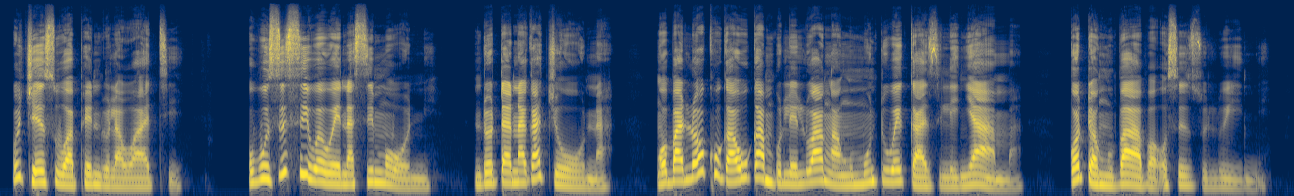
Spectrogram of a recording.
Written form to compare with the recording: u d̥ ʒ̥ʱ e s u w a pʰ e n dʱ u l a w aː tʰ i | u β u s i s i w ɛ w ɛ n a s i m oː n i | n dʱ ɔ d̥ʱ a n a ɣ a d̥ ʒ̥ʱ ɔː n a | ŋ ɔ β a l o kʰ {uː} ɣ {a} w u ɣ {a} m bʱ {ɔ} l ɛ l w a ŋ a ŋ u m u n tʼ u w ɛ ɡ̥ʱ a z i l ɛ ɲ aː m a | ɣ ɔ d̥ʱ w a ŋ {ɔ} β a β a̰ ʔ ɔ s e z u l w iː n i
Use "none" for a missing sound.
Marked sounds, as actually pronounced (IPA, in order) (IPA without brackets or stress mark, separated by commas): u, a, a, u, u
